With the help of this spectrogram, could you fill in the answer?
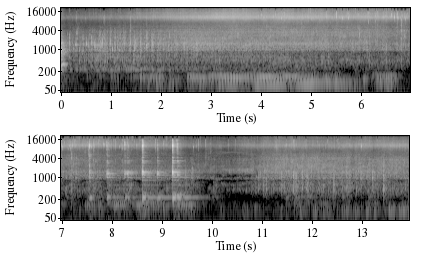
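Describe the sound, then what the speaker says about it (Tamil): Puri frying in hot oil, a steady close crackling sizzle that runs throughout, with a burst of sharper pops and splatters near the end before it settles again. "உப்பளா பூரி நல்லா மொறு மொறுன்னு பாருங்கள் எப்படி சத்தம் கேட்குதுன்னு"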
